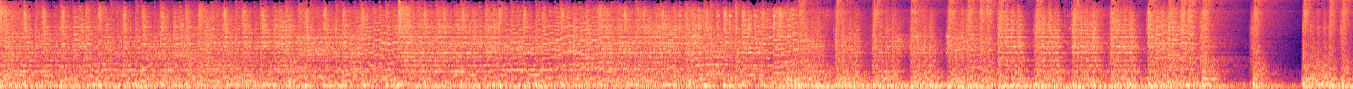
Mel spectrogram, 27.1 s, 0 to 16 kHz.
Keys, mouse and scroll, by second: 0.1 ctrl+=, 1.2 ctrl+z, 1.9 ctrl+-, 2.4 ctrl+=, 4.6 right click.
